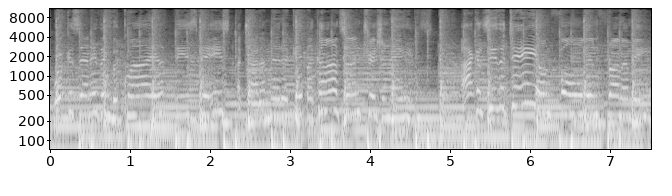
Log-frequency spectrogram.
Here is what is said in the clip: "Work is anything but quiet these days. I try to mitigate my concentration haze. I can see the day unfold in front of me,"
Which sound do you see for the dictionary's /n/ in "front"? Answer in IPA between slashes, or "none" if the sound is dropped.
none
